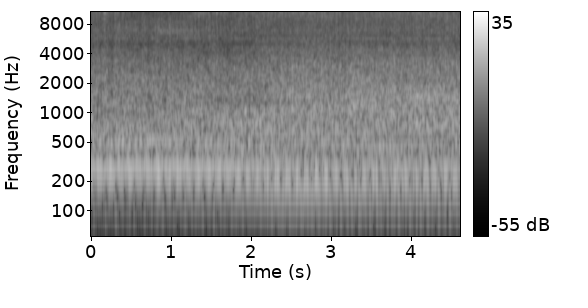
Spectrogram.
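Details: 1998 Murray push mower with a primer carb, started after priming and reconnecting the plug: steady, even drone at constant speed with no knocking or surging, running normally. Blade vibration was a possible remaining concern.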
